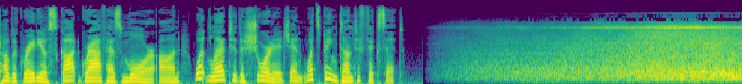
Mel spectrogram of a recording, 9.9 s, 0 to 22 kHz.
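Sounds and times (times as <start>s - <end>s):
speech: 0.0s - 5.4s
air tanker plane engines whining and roaring while taxiing onto tarmac: 5.8s - 9.8s.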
